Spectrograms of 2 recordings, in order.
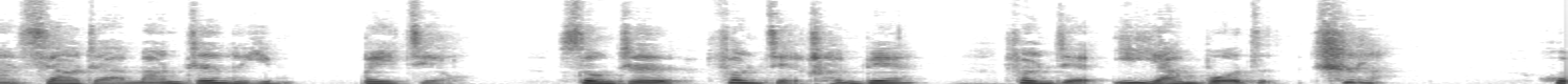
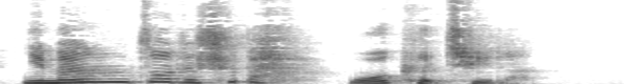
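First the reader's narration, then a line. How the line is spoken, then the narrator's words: Laughing. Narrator (Chinese): 笑道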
